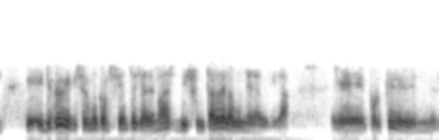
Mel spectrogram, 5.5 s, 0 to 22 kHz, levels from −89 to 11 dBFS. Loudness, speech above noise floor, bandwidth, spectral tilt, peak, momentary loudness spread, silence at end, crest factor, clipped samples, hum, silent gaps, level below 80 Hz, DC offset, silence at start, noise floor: -20 LUFS; 19 dB; 3.9 kHz; -3.5 dB/octave; -4 dBFS; 12 LU; 0 s; 18 dB; under 0.1%; none; none; -80 dBFS; under 0.1%; 0.35 s; -39 dBFS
